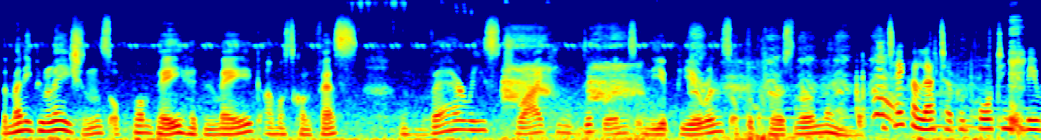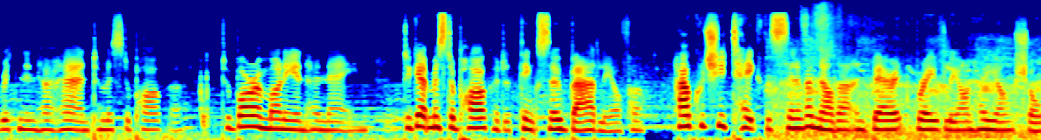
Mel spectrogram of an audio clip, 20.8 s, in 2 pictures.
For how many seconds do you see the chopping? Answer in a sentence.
You can't hear the chopping here.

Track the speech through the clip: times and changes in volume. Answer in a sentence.
The speech can be heard from 0.0 to 20.7 s, getting louder.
